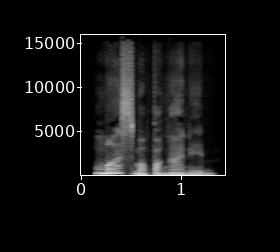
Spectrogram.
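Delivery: usual speaking voice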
